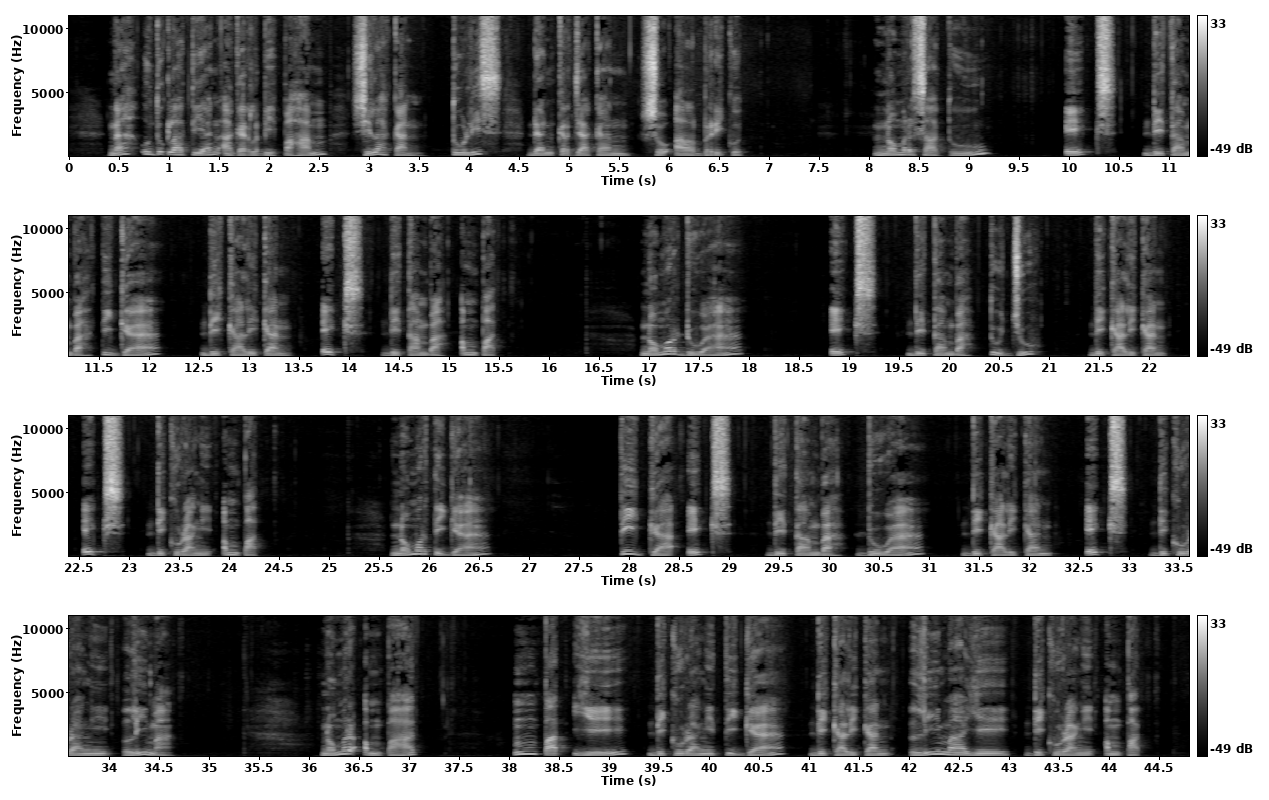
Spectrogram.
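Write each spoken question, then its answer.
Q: Nomor 1, X ditambah 3 dikalikan X ditambah 4.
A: x2 + 7x + 12

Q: Nomor 2, X ditambah 7 dikalikan X dikurangi 4.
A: x2 + 3x − 28

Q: Nomor 3, 3X ditambah 2 dikalikan X dikurangi 5.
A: 3x2 − 13x − 10

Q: Nomor 4, 4Y dikurangi 3 dikalikan 5Y dikurangi 4.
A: 20y2 − 31y + 12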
